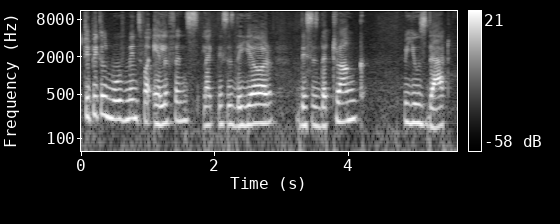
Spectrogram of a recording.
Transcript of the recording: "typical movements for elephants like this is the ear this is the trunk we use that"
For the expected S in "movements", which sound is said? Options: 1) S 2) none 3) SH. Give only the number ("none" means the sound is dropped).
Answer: 1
